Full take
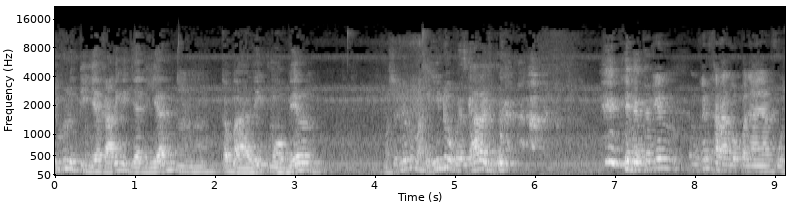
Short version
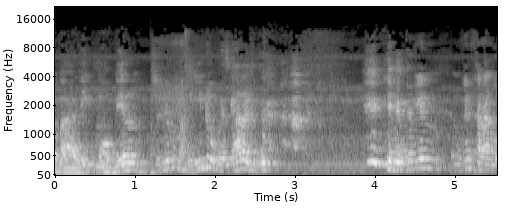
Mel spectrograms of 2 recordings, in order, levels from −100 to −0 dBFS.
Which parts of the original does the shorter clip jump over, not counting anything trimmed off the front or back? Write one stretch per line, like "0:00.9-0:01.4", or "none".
0:03.4-0:04.2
